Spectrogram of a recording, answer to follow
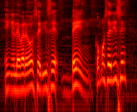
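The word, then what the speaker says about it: בן: Hijo en el hebreo se dice Ben. ¿Cómo se dice? Ben.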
